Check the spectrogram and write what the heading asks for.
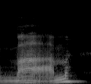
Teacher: it is an M made with the lip against the tooth · Term: labiodental nasal consonant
